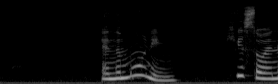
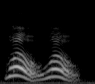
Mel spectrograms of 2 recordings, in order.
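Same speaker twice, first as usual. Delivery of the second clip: louder, high-pitched alarm call; loud cry; 5 semitones higher, 9 dB louder than usual. A narrator's reading. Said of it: "cried Pinocchio".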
